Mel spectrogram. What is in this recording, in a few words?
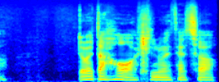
"holl", Welsh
